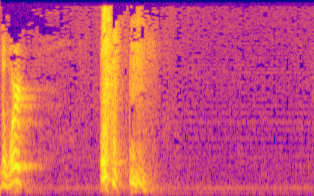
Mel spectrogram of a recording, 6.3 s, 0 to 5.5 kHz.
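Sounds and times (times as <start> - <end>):
throat clearing: 2.0 - 3.2.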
